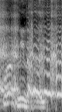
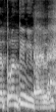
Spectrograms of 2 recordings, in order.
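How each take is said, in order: First: Laughing hard. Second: Chuckling. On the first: Joke repeated with a burst of laughter. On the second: Joke about sleep coming at once. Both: Real, not acted.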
